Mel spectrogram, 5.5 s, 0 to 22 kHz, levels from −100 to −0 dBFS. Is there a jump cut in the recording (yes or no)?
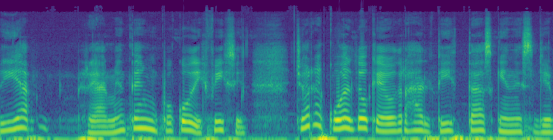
no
